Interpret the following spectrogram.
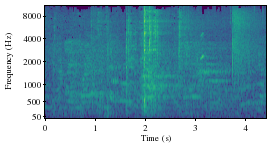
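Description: A few sharp hits of a badminton racket striking a shuttlecock, echoing in a large sports hall; the loudest comes about two seconds in, with lighter knocks before it and one near the end. Voices talk in the background.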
